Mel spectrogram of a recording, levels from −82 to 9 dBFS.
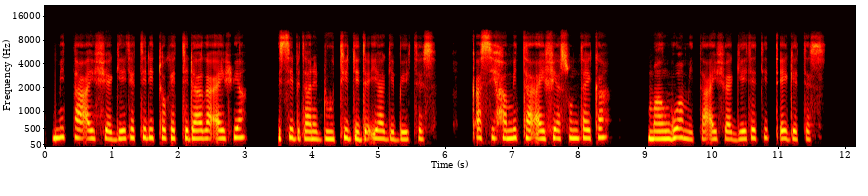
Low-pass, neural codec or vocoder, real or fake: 10.8 kHz; none; real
